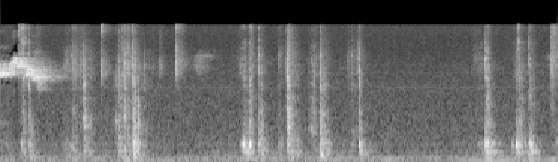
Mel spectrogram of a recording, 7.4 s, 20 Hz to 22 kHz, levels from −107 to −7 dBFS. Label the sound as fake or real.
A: real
